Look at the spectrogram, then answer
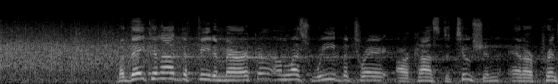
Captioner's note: applause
